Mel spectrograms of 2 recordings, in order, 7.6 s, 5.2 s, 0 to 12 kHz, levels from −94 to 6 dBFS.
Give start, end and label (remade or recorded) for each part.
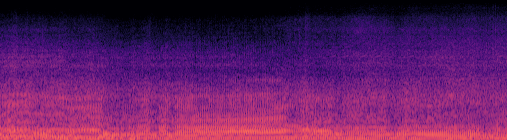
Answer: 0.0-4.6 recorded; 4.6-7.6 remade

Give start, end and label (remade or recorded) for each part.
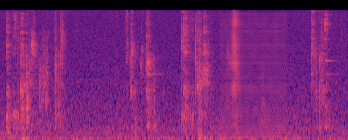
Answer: 0.0-3.3 recorded; 3.3-4.3 remade; 4.3-5.2 recorded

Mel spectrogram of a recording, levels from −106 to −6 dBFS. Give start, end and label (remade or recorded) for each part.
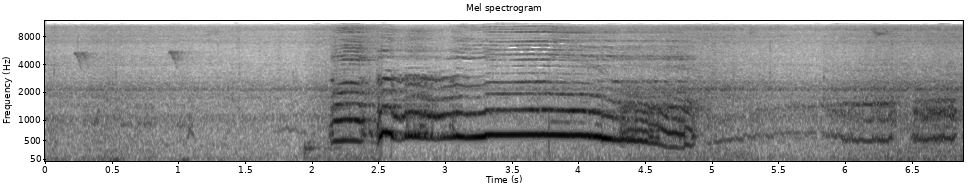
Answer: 0.0-6.9 recorded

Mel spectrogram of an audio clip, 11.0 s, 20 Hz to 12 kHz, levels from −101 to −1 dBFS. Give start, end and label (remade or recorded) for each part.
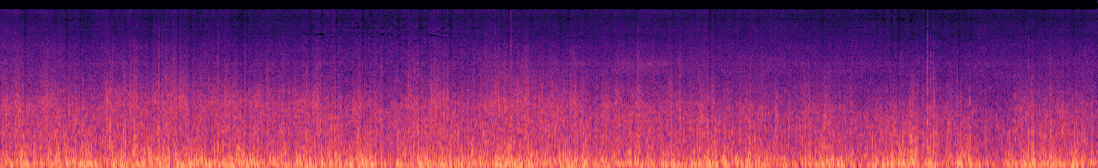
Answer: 0.0-3.0 remade; 3.0-4.8 recorded; 4.8-11.0 remade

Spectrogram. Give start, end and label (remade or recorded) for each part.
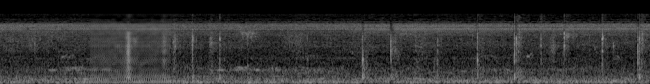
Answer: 0.0-0.9 recorded; 0.9-1.7 remade; 1.7-6.5 recorded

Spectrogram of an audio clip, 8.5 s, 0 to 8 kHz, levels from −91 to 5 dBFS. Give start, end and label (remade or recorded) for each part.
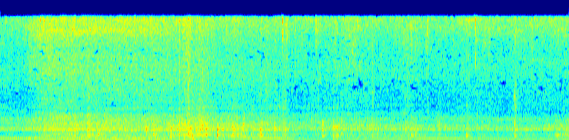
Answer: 0.0-3.7 remade; 3.7-5.6 recorded; 5.6-6.2 remade; 6.2-7.6 recorded; 7.6-8.5 remade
